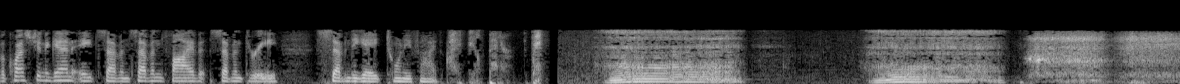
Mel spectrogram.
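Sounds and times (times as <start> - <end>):
speech: 0.0 - 5.1, 6.1 - 7.5, 8.7 - 10.1
choppy uneven breathing: 2.8 - 3.2, 7.5 - 8.0, 9.8 - 11.7
person snoring loudly in harsh rasping breaths: 6.0 - 7.8, 8.6 - 11.7.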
